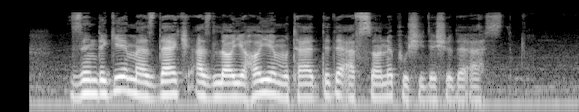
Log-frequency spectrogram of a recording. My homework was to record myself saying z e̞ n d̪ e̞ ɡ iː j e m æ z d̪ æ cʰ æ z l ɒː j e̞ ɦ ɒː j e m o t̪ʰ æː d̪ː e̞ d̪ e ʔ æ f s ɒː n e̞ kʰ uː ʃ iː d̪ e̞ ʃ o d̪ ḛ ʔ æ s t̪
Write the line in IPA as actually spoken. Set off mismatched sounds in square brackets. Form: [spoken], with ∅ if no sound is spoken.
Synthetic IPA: z e̞ n d̪ e̞ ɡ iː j e m æ z d̪ æ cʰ æ z l ɒː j e̞ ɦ ɒː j e m o t̪ʰ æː d̪ː e̞ d̪ e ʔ æ f s ɒː n e̞ [pʰ] uː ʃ iː d̪ e̞ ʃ o d̪ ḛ ʔ æ s t̪

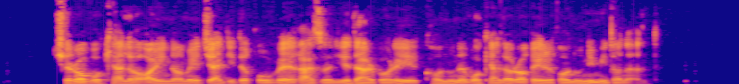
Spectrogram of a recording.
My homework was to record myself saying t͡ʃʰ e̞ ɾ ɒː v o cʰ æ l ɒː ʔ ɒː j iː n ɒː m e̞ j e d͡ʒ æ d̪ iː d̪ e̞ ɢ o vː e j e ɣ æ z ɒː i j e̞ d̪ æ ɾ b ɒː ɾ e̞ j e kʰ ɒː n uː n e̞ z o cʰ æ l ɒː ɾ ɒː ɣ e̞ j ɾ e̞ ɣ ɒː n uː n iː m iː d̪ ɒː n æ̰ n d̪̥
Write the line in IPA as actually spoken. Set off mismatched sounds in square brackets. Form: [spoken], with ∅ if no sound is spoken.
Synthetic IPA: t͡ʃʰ e̞ ɾ ɒː v o cʰ æ l ɒː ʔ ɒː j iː n ɒː m e̞ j e d͡ʒ æ d̪ iː d̪ e̞ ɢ o vː e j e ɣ æ z ɒː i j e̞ d̪ æ ɾ b ɒː ɾ e̞ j e kʰ ɒː n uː n e̞ [v] o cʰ æ l ɒː ɾ ɒː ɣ e̞ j ɾ e̞ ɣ ɒː n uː n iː m iː d̪ ɒː n æ̰ n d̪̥

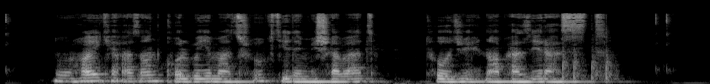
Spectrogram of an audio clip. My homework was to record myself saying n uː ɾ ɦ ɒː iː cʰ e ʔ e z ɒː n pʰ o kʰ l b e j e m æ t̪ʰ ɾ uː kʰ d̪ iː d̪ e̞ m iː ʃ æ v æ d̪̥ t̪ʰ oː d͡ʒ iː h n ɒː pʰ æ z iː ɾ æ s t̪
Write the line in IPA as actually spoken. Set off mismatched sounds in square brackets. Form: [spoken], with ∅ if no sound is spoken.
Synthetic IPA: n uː ɾ ɦ ɒː iː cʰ e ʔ [æ] z ɒː n [kʰ] o [∅] l b e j e m æ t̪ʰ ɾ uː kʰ d̪ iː d̪ e̞ m iː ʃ æ v æ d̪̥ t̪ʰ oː d͡ʒ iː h n ɒː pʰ æ z iː ɾ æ s t̪

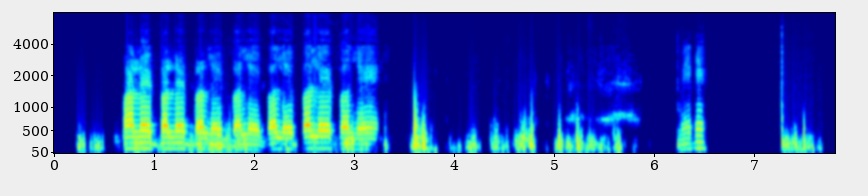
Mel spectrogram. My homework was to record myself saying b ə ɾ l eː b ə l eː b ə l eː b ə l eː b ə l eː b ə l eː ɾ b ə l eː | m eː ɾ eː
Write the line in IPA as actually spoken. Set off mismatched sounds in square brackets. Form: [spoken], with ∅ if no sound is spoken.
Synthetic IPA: b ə [∅] l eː b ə l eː b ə l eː b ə l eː b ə l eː b ə l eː [∅] b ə l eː | m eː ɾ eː

